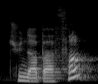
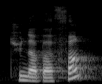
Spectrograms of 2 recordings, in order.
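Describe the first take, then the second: Both takes have the same delivery.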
